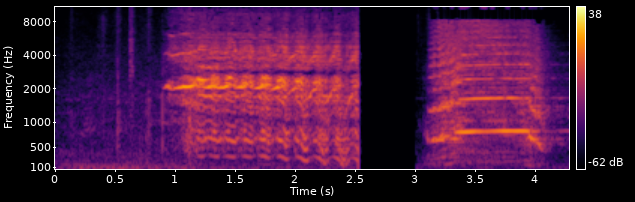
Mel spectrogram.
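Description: A horse neighing: one long warbling whinny starting about a second in that cuts off abruptly, followed by another loud call near the end.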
